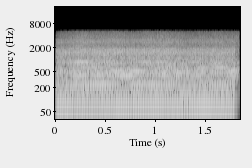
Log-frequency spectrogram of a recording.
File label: POWER UP; JOHNNY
